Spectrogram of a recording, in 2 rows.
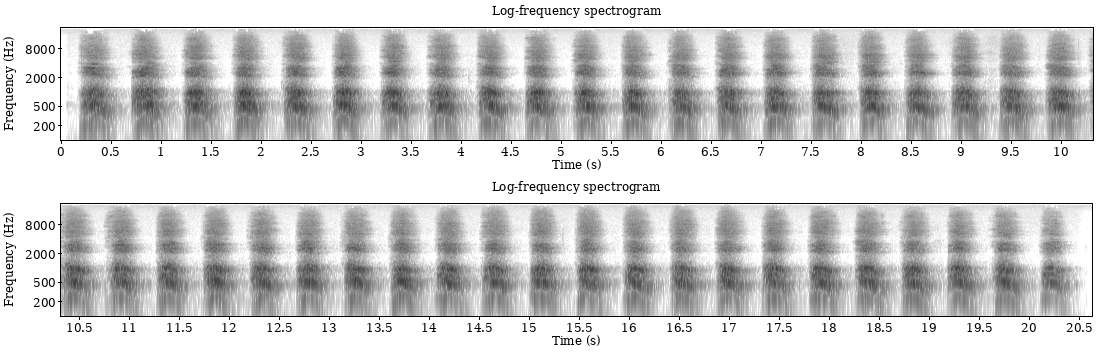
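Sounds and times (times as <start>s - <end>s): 
people chanting simple chants: 0.1s - 20.6s.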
